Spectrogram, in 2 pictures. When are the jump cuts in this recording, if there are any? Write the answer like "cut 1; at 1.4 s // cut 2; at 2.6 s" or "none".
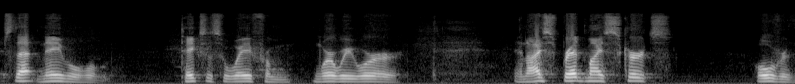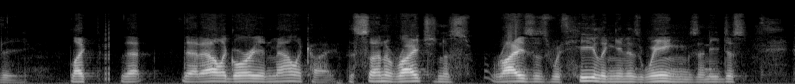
cut 1; at 8.5 s // cut 2; at 11.4 s // cut 3; at 12.7 s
